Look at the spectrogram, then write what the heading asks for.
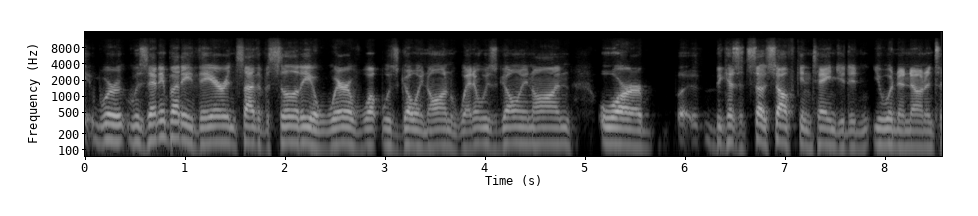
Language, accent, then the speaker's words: English; Vienna, Virginia, United States; also born or lived in Washington, D.C.; I was born in Northern Virginia, in Vienna. I consider D.C. my hometown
